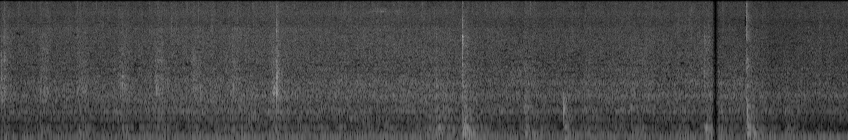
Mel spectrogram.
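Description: Julienned Korean zucchini sizzling steadily in oil in a nonstick pan as it is stir-fried with a spatula, with a few sharp clicks of the spatula against the pan.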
